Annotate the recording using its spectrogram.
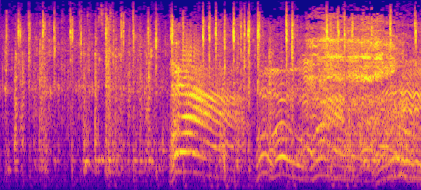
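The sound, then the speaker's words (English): Brisk, steady clip-clop of horses' hooves pulling a coach carrying a passenger approaches and grows louder, arriving on schedule, with a sudden swell of voices overlapping the hoofbeats in the second half. “Yeah, I could have saved the horses a mite and been a bit late.”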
